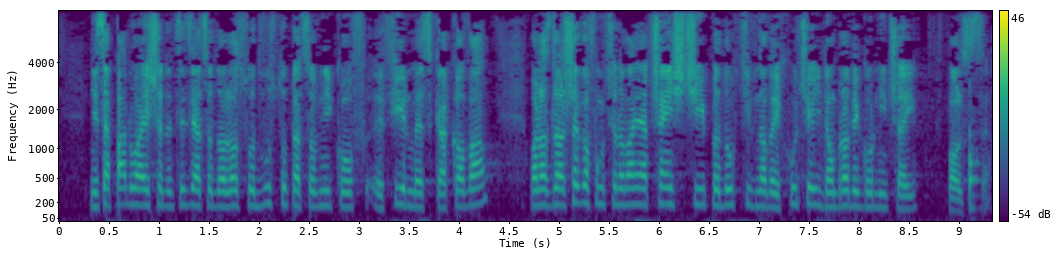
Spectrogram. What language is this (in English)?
Polish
